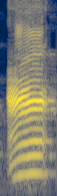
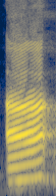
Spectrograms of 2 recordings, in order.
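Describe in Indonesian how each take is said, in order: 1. Vokal diucapkan dengan tekanan tenggorokan terlalu banyak. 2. Vokal diucapkan dengan tekanan tenggorokan terlalu sedikit.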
